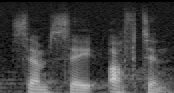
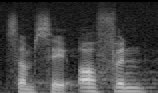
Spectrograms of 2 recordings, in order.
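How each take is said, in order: First: Often said as OFF-ten, the t sounded; often pronounced OFF-ten, t pronounced. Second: Often said as OFF-en, the t silent; often pronounced OFF-en, silent t; often without the t. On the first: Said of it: "there are different ways of saying things". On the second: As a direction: say often with no t sound, OFF-en. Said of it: "Like in English". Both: Shown as a demonstration.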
